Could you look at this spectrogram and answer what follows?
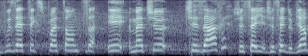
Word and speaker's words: Cesare: Laura Perrette, vous êtes exploitante, et Mathieu Cesare, j'essaye de bien prononcer. Cesare.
